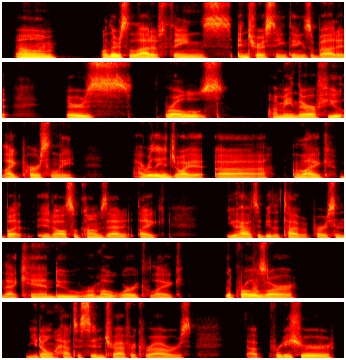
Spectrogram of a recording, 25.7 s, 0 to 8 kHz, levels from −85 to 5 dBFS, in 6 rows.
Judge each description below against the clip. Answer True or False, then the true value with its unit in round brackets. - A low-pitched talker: True (95 Hz)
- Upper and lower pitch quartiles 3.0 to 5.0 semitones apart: True (3.4 semitones)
